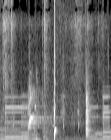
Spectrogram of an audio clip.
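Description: Instrumental background music with held notes and a soft low beat; about a second in, a short rising 'bloop' pop sound effect is the loudest sound.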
